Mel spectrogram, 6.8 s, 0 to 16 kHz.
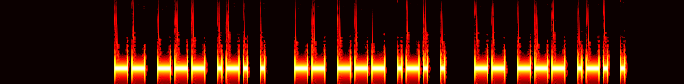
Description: Morse code, heard as a keyed tone, about 28 wpm, 700 Hz. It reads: MORE MORE MORE
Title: Top 100 Words Repeated 28wpm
